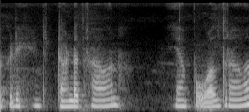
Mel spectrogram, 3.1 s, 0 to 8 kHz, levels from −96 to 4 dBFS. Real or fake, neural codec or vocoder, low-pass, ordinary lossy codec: real; none; 7.2 kHz; none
